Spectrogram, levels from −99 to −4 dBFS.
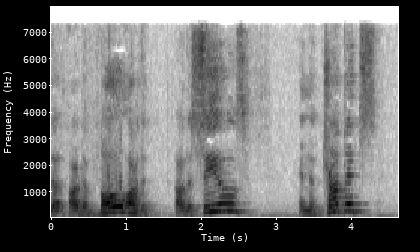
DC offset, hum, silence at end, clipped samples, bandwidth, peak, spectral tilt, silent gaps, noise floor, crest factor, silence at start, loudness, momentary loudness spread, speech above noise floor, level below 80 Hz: under 0.1%; none; 0.35 s; under 0.1%; 7.6 kHz; -2 dBFS; -5 dB/octave; none; -47 dBFS; 14 dB; 0 s; -15 LUFS; 21 LU; 33 dB; -54 dBFS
